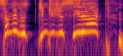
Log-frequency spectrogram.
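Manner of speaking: high, alarmed call-out. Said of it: "And I go".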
